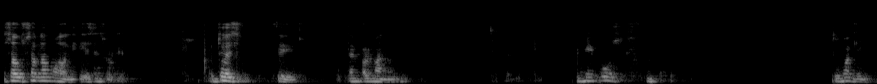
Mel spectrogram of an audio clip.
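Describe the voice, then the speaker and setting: A man's voice: medium pitch, a little slow, gravelly, pauses often. A middle-aged man giving a psychology lecture in a classroom, conversational and full of tag questions. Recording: lo-fi classroom recording.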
